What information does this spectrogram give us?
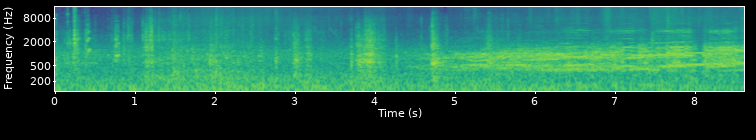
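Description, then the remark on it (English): Chickens cluck and murmur in a coop on a working farm, with scattered sharp calls early on and a steadier, fuller chorus of clucking building toward the end. “But I'm here for the chickens.”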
